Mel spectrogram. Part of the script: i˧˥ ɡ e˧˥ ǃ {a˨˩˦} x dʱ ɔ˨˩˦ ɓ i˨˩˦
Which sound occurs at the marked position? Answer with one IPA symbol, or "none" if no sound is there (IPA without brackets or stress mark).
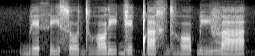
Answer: a˨˩˦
